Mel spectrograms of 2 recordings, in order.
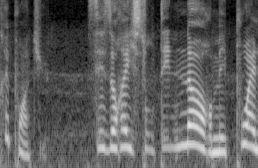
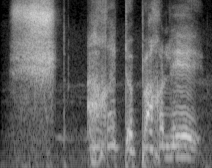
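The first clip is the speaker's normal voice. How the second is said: chut soufflé sans voix; souffle-lui de se taire; chuchotement; 6 semitones higher, 4 dB louder, slower than usual. Acted. Boubou fait taire Flora. (Boubou chuchote à Flora, chuchotement pressant)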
